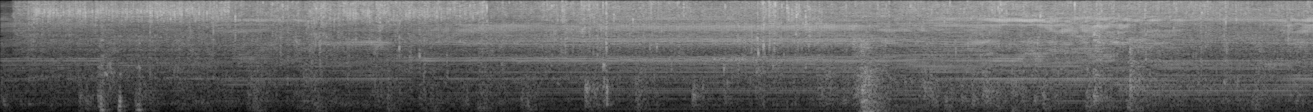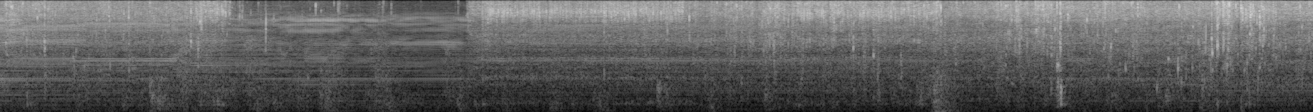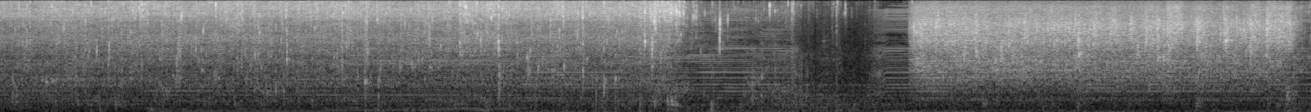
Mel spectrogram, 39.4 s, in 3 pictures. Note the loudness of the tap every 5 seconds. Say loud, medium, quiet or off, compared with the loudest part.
quiet, quiet, quiet, quiet, medium, medium, medium, loud.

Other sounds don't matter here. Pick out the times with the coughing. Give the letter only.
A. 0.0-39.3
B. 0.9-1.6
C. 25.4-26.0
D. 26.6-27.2
B.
